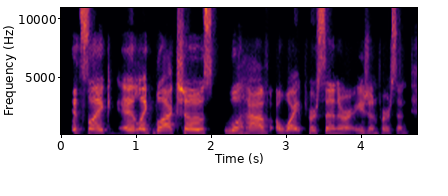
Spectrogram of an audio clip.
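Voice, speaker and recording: A woman with a plain, everyday voice and an American accent speaks at a fairly high pitch with ordinary pitch variation. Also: fairly slow pace. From US. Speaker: comedian, podcast co-host. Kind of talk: casual chat.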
